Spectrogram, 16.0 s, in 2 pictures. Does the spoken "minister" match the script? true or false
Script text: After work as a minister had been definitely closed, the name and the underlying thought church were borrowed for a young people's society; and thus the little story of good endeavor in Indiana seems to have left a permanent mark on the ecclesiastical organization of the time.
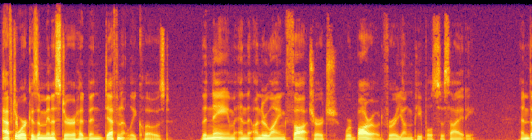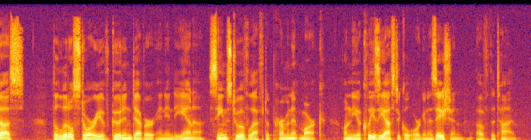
true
